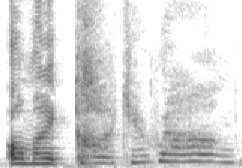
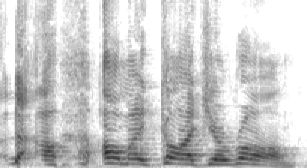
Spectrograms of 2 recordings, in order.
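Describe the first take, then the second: First: Much higher, wailing, trailing off to nothing; shrill mock whine. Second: Mock flustered protest, a little higher; flustered protester. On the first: Protester protesting again, higher wailing mock whine. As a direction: squeal the protest as it collapses. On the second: Protester flustered at being told off, mock protest. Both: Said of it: "The guy".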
